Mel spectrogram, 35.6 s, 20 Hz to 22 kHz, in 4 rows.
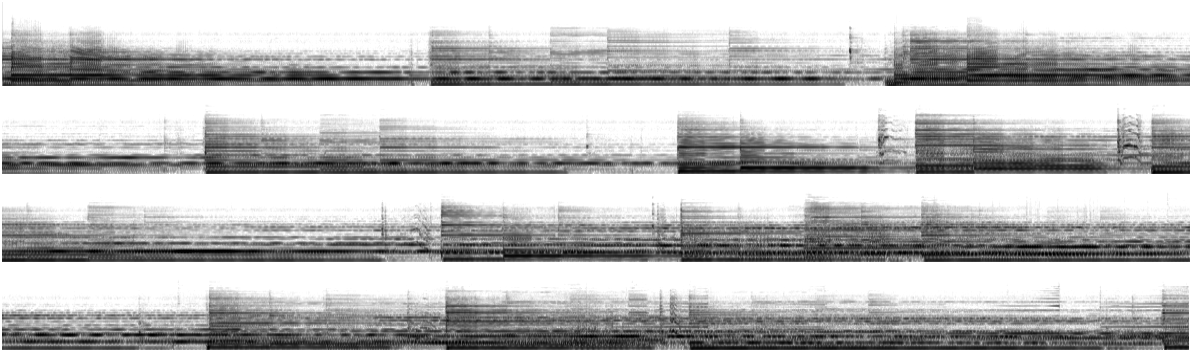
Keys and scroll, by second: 2.2 m, 35.3-35.6 typing.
